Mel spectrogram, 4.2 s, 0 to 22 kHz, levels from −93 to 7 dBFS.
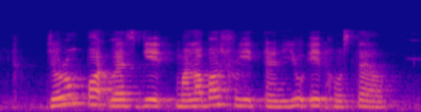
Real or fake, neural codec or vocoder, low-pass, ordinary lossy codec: real; none; 7.2 kHz; Opus, 16 kbps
